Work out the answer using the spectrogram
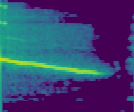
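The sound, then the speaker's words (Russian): A single sustained whistle from a person, an impressed whistle that slides slowly downward in pitch for just over a second and then fades out, heard on its own with no talk around it. “Следует присвистывание.”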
